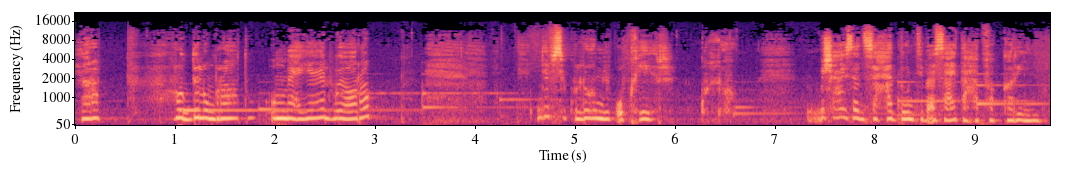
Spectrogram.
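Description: A woman's voice: high voice, fairly even intonation, very fast, faint music behind, natural voice. An actress as a tender elderly Egyptian mother. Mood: tender prayerful. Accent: Egyptian Arabic. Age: older. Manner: tender, prayerful, softly pleading. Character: loving elderly mother praying for her children. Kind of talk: Egyptian TV drama acting.

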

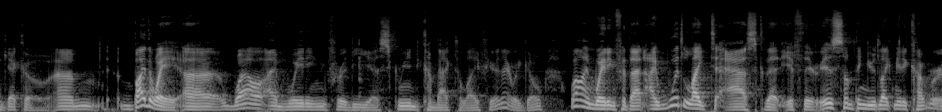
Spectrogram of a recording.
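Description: A man hosting a live Linux show, chatting casually and thinking aloud as he installs and explores software, coaxing slow programs along. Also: lowish voice. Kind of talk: casual live screencast commentary.

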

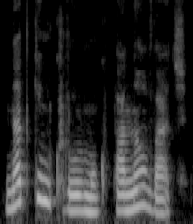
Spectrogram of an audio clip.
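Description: A woman narrating a storybook aloud in a calm, measured way. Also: medium pitch, breathy edge. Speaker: reader. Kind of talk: audiobook narration.

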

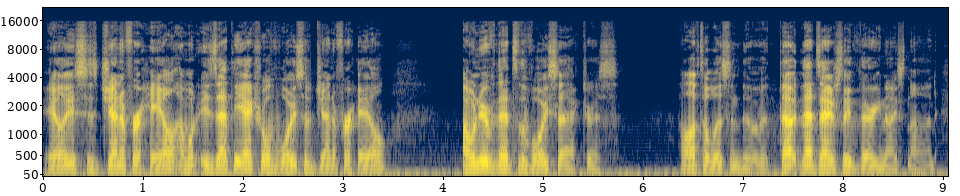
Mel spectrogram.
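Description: Bright-voiced chatty male gamer. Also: mid-range voice, fast. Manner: chatty, irreverent, swears freely. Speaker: gaming channel host. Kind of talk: casual game commentary.

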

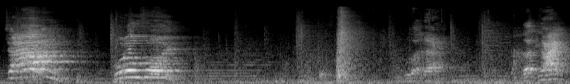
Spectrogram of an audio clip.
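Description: A man's voice: very high voice, very animated, slow pace, creaky, over music, heavily acted. A man playing a young husband who harshly accuses his wife. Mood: angry, shouting. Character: angry young husband, quick to believe his mother. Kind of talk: web drama acting. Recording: roomy echo.

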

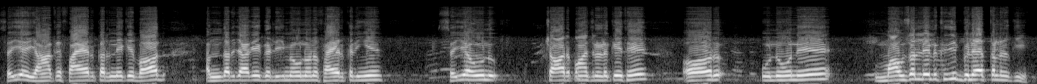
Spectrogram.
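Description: Eyewitness: man, thirties, high voice, insistent and repetitive, street interview. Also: fairly even intonation, normal speed. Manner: insistent, repeats phrases. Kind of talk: animated street eyewitness account. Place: outdoors in a narrow lane with onlookers. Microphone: reporter's handheld microphone.

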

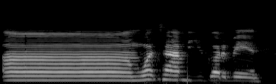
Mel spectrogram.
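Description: Speaking slowly at a medium pitch with little movement, this thirty-something vlogger and radio host has a clean tone, but the webcam recording is muffled and faint music plays behind her. She sits indoors in her bedroom, close to the camera, fielding viewer questions in a chatty, rambling way and often correcting herself.

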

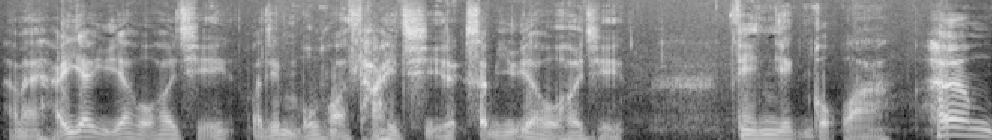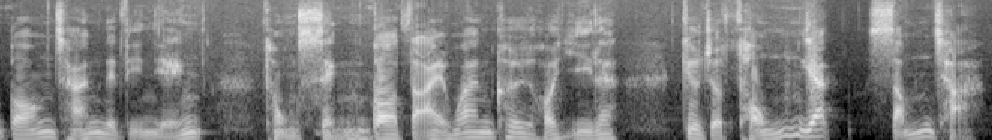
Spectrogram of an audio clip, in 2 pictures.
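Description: This husky man speaks low at normal speed, with big swings in pitch. He hosts a talk show in a radio studio and has a Hong Kong Cantonese accent, pressing his points on current affairs forcefully with rhetorical tag questions and occasional English words.

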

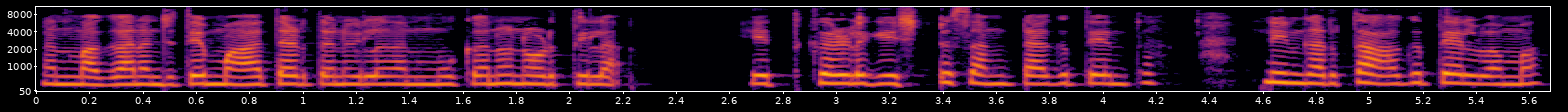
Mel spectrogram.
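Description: A woman's voice: high voice, level tone, fast, no echo, clean studio sound, natural voice. A woman playing a remorseful middle-aged mother-in-law who earnestly begs her daughter-in-law's forgiveness in a homemade family drama skit. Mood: pleading. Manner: earnest, pleading, apologetic.

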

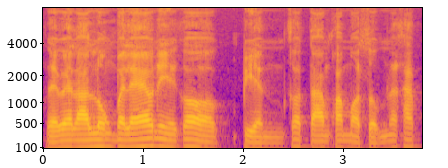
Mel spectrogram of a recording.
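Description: Middle-aged male seminar lecturer, deep warm voice, easygoing with dry asides. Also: a little fast. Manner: relaxed, many fillers, dry classroom jokes. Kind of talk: recorded engineering seminar lecture.

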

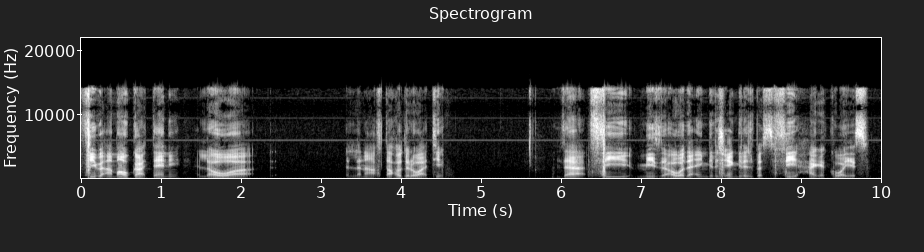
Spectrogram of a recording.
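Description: A man with an Egyptian Arabic accent giving a casual, relaxed screen-recorded tutorial and explaining each step as he goes. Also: mid-range voice, a little fast, long pauses, a little hiss or hum, low-quality recording. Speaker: tutorial presenter.

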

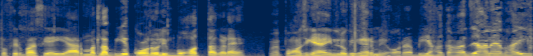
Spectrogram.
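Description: A man's voice: a little high, a little fast, fairly bright tone, rough recording. A young man from India with a Chhattisgarh Hindi accent, chatting casually to his viewers while riding a motorbike and walking down a street. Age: young adult. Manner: chatty, addresses viewers as guys. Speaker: vlogger. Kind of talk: casual vlog chat. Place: outdoors on a motorbike and in a residential street. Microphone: action camera on bike and handheld selfie camera.

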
